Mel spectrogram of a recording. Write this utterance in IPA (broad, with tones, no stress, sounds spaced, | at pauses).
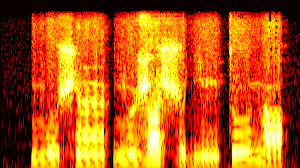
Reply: m u˧ ʃ æ̃˦ | m ũ˧ ʐ ɑ˦ ʃ ʊ˨ ɟ ĩː˨ t uː˦ n ɒ˧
